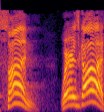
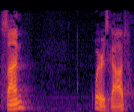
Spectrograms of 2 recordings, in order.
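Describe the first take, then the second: First: It is said in the most booming voice. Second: It is said in a booming voice.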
